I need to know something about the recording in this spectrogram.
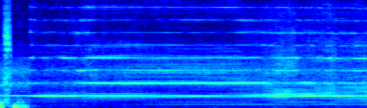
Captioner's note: shrill sawing noise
